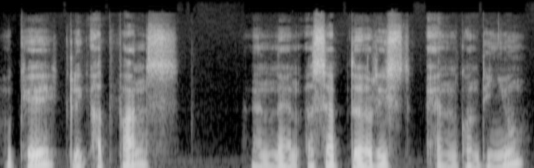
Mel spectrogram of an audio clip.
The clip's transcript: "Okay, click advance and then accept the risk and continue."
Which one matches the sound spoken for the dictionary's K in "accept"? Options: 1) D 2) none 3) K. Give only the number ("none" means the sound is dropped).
2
